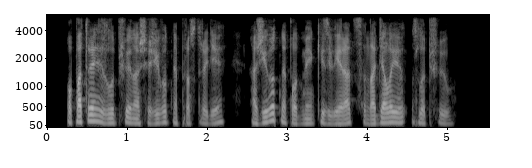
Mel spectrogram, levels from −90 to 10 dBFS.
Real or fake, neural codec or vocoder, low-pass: fake; codec, 16 kHz, 8 kbps, FreqCodec, larger model; 5.4 kHz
